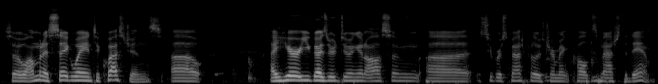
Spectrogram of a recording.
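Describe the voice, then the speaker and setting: Fast-talking, higher-voiced young man hosting. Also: steady tone, fairly bright tone, clean tone. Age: young adult. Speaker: radio show host. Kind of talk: casual, unscripted interviewing.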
